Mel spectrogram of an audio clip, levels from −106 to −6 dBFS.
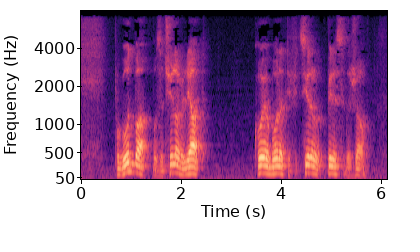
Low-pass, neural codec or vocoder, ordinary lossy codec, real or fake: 7.2 kHz; autoencoder, 48 kHz, 128 numbers a frame, DAC-VAE, trained on Japanese speech; MP3, 32 kbps; fake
